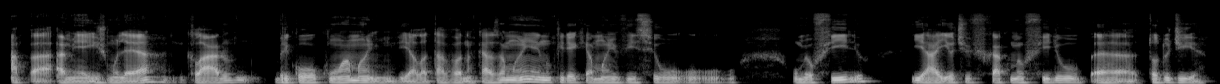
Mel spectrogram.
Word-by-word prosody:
a - - -1
pa - - 0
a 80 - +3
minha 75 -1 0
ex 75 +2 0
mulher, 80 +8 +1 0.2
claro, 80 +6 +2 0.4
brigou 85 -1 +1
com 85 0 0
a 90 - +3
mãe 75 -7 +1
e 75 - -1
ela 75 +1 0
estava 75 +2 -2
na 75 +1 -1
casa 80 +4 0
da 100 - +3
mãe 105 +4 +4
e - - +4
não 100 -1 +5
queria 95 -3 0
que 90 -1 -5
a - - -1
mãe 85 +1 0
visse 85 +1 -4
o 85 - -1
o 75 -2 -5
o - - -14 0.6
o 85 - -2
meu 80 0 +1
filho. 100 - +2 0.4
E 95 -2 +3
aí, 75 -1 +3
eu 85 - +2
tive 85 +1 -6
que 90 - -13
ficar 85 - 0
com 85 - -16
o - - +2
meu 85 - 0
filho, 85 0 -1
eh, 75 -4 +1
todo 100 - 0
dia. 85 -6 -1
85 Hz, 215 wpm, -23 LUFS, 75-90 Hz, 0.6 s, não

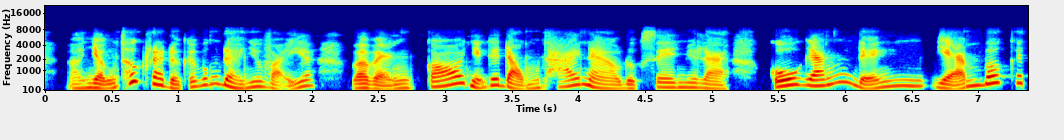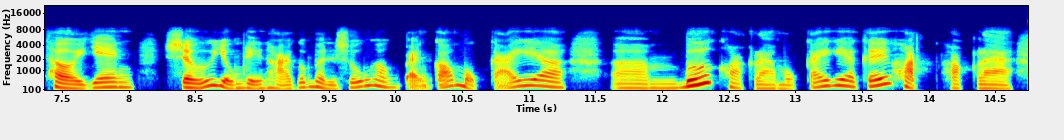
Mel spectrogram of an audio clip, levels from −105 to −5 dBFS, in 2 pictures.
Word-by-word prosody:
ờ, 155 - -8
nhận 165 -1 +2
thức 410 +3 +4
ra 300 -4 +4
được 160 - 0
cái 205 - -4
vấn 290 +4 -3
đề 195 -12 +3
như 205 +5 -2
vậy 195 - -5
á, 245 - -3 0.3
và 160 0 +4
bạn 145 +3 -1
có 255 +11 +4
những - - +1
cái 265 0 +3
động 150 - +1
thái 250 +7 -1
nào 155 - 0
được 150 -1 -4
xem 185 -1 -3
như 180 -1 -3
là 145 -5 -3 0.3
cố 245 +6 +8
gắng 260 +2 +4 0.2
để 150 +4 +1 0.4
giảm 185 - +2
bớt 340 +3 +6
cái 350 - -2
thời 155 -7 +2
gian 190 +2 -2 0.2
sử 180 +4 +2
dụng 185 - 0
điện 150 -1 -3
thoại 135 -4 -5
của 185 - -7
mình 160 -10 -5
xuống 195 - -4
hông? 210 -7 -5
Bạn - - -4
có 230 - -1
một 245 -1 -4
cái, 235 +6 -3
ơ, 215 -5 0 0.3
ờ, 160 -1 -8 0.2
bước 300 - +8
hoặc 165 -5 -9
là 140 -1 -6
một 130 -2 -11
cái, 235 +6 -1
ơ, 215 - -1
kế 260 +7 +3
hoạch - - 0 0.2
hoặc - - -9
là, 140 -2 -4
185 Hz, 225 wpm, -22 LUFS, 155-245 Hz, 0.4 s, cố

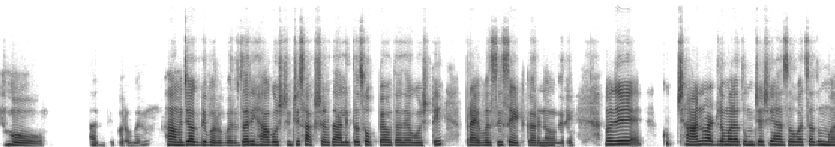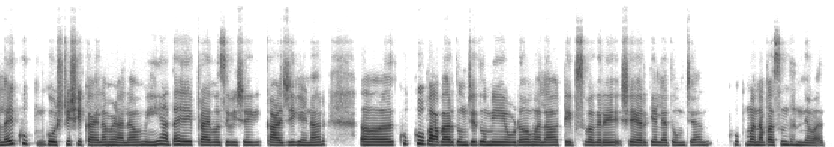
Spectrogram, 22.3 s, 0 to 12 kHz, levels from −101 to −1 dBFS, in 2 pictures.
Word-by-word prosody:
हो. 185 -6 0 0.7
अगदी 105 0 -10
बरोबर 175 0 -9
आहे. 225 - -17 0.3
हां, 225 -1 +6
म्हणजे 205 +3 +6
अगदी 225 -1 +5
बरोबर. 185 -2 -2
जर 225 0 +5
ह्या 210 -1 +4
गोष्टींची 220 +1 0
साक्षरता 215 -3 +1
आली 200 0 +2
तर 220 - +4
सोप्या 220 -2 +2
होत्या 200 0 +1
त्या 200 0 0
गोष्टी 195 +6 -2 0.3
प्रायव्हसी 200 +1 +2
सेट 200 -3 +1
करणं 185 -1 -1
वगैरे. 180 0 -8 0.4
म्हणजे 270 +2 +5 0.3
खूप 295 -2 -9
छान 225 -1 +4
वाटलं 245 -2 +3
मला 225 0 +5
तुमच्याशी 230 +1 0
हा 225 -1 +2
संवाद 220 -1 0
साधून. 225 0 -1
मलाही 215 +6 +1
खूप 305 -2 -6
गोष्टी 230 +1 +1
शिकायला 210 -3 -1
मिळाल्या. 205 -1 -2
मीही 215 +1 -2
आता 240 - -3
हे 230 -1 +2
प्रायव्हसी 210 -1 -1
विषयी 210 0 -4
काळजी 205 0 0
घेणार. 210 +1 -3 0.5
अ, 220 - +1 0.5
खूप-खूप 280 -1 -2
आभार 215 -2 +4
तुमचे. 220 0 0
तुम्ही 215 -1 0
एवढं 210 0 -1
मला 210 0 -1
टिप्स 220 0 -6
वगैरे 205 -1 -1
शेअर 205 -3 -1
केल्या 205 -2 -2
तुमच्या. 205 +1 -6 0.4
खूप 230 -3 -11
मनापासून 215 +1 -1
धन्यवाद. 200 -4 -6
215 Hz, 155 wpm, -23 LUFS, 205-225 Hz, 0.7 s, हां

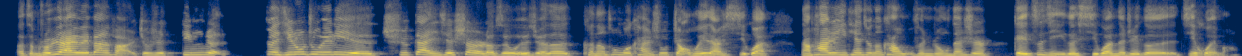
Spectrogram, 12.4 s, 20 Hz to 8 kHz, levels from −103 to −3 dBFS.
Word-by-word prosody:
呃， 225 - -6
怎 210 -3 -4
么 200 - -5
说， 260 - +5
越 330 - +3
来 285 -2 +7
越 280 - +5
没 275 - +4
办 290 -2 -2
法 250 - +1
儿 - - -9
就 240 - -3
是 240 0 -2
盯 275 +4 -8
着 275 - +3 0.5
对， 325 -3 -2
集 295 +3 -3
中 335 +1 -3
注 325 -1 -3
意 310 - -2
力 245 -10 +4
去 280 +6 -11
干 275 -3 0
一 235 - -7
些 250 0 +3
事 265 +4 -5
儿 250 -6 +1
了。 195 -1 +1
所 235 +2 0
以 - - +4
我 235 - +3
就 220 - +4
觉 225 -2 -1
得 230 0 +1
可 225 +2 -11
能 220 +1 -4
通 295 +2 -10
过 255 -2 -1
看 235 -3 -6
书 255 +1 -6
找 245 - 0
回 215 +2 +2
一 - - +3
点 215 -7 +3
儿 180 - -5
习 220 - -6
惯， 465 - +1 0.3
哪 210 -2 +1
怕 280 +1 +4
这 270 0 0
一 255 - -5
天 270 -1 -3
就 260 - -3
能 245 -1 -4
看 255 -5 0
5 - - -7
分 200 0 -4
钟， 200 +1 -4
但 225 0 -4
是 215 -2 -3 0.2
给 445 -4 +8
自 295 -6 -5
己 210 -7 -4
一 - - -2
个 195 +1 +3
习 200 -1 -1
惯 220 -1 +4
的 180 - 0
这 190 0 0
个 170 -1 0
机 220 +3 -3
会 245 0 -1
嘛。 - - -17
240 Hz, 350 characters per minute, -24 LUFS, 215-280 Hz, 0.5 s, 给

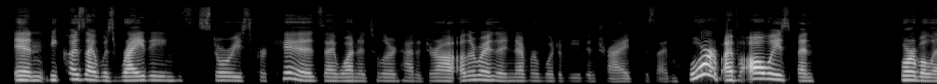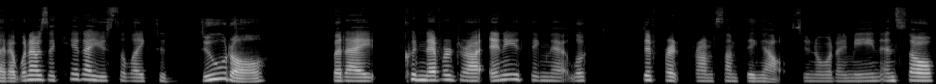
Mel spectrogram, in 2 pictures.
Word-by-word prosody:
and 195 -3 +3
because 230 +3 -2
I 210 -2 +5
was 180 -3 -9
writing 185 0 +1
s 180 - -25
stories 185 -2 -7
for 175 -1 -19
kids, 195 -11 0
I 170 -1 -3
wanted 165 -1 -6
to 170 - -23
learn 165 -1 -10
how 160 -1 -11
to 150 - -20
draw, 165 +1 -2
otherwise 200 +2 0
I 175 -1 -5
never 165 0 -9
would've 155 -1 -19
even 150 -1 -23
tried 135 -1 -11
'cause 145 - -26
I'm 145 - -20
horrib 455 - +9
I've 200 0 +6
always 255 -2 +8
been 170 -2 -4 0.9
horrible 190 -5 +5
at 150 -1 -2
it. 150 - -2
When 190 - 0
I 220 - +6
was 220 -1 -1
a 200 - -7
kid, 235 +4 -9
I 225 - +2
used 185 -3 -6
to 180 - -11
like 160 -1 -9
to 160 -4 -15 0.3
doodle, 175 - 0 0.6
but 175 -1 -2
I 165 -1 +1 0.3
could 230 -2 -2
never 205 +2 +2
draw 180 -3 0
anything 205 -1 -4
that 165 -1 -9
looked 180 - -12 0.4
different 200 -3 -3
from 165 -2 -9
something 155 -2 -10
else, 135 - -10
you 155 - -16
know 150 0 -14
what 150 0 -12
I 150 - -12
mean, 160 +3 -11
and 175 0 -6
so 180 -2 +1
175 Hz, 195 wpm, -22 LUFS, 165-200 Hz, 0.9 s, horrib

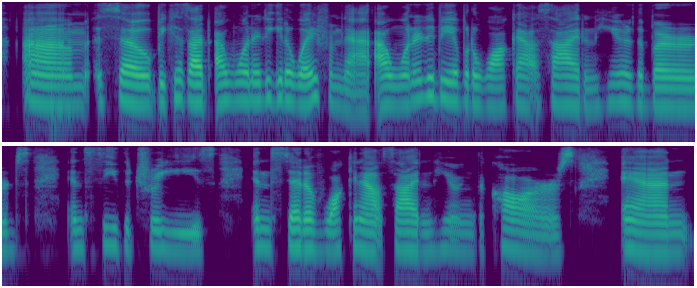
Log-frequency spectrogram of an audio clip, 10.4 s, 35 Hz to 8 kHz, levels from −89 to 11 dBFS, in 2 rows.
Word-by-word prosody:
um, 155 -2 +4
so, 160 -2 +3
because 175 +4 -5
I 165 0 +9
I - - +4
wanted 175 +1 -2
to 195 - -5
get 190 -1 -2
away 160 -1 +2
from 165 -7 -11
that. 120 -2 0
I - - +5
wanted 155 +5 0
to 215 0 -1
be 190 -2 0
able 170 -1 -2
to 155 - -2
walk 145 0 -1
outside 150 -1 0
and 140 - -14
hear 165 +1 -7
the 155 - -6
birds 140 -1 0 0.3
and 150 0 -9
see 170 -2 -12
the 155 - -13
trees 140 -2 -8 0.3
instead 160 0 -2
of 150 -1 +1
walking 145 +2 -2
outside 140 0 +3
and 135 - -14
hearing 135 -2 -12
the 130 - -16
cars 135 -5 -2 0.3
and 135 -3 +2
150 Hz, 210 wpm, -26 LUFS, 140-165 Hz, 0.3 s, I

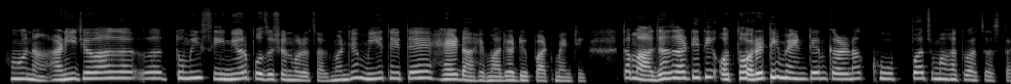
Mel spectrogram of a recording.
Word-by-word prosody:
हो 260 0 +1
ना 235 -2 +1 0.2
आणि 235 +4 +3
जेव्हा 275 0 +2 0.5
अ, - - -2 0.2
तुम्ही 295 +1 +1
सीनियर 255 -2 +1
पोझिशनवर 230 -5 -1
असाल 175 -2 -8
म्हणजे 220 +8 -2
मी 270 -3 +1
तिथे 285 0 -2 0.2
हेड 235 -1 +2
आहे 185 -2 -3
माझ्या 185 +1 -1
डिपार्टमेंटची. 175 -3 -6 0.4
तर - - +1
माझ्यासाठी 270 +6 +3
ती 340 - +1
ऑथॉरिटी 260 +5 +5
मेंटेन 275 -2 +2
करणं 255 +1 +1
खूपच 270 +1 -4
महत्त्वाचं 220 -6 -3
असतं 170 0 -15
250 Hz, 150 wpm, -23 LUFS, 210-275 Hz, 0.5 s, ऑथॉरिटी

